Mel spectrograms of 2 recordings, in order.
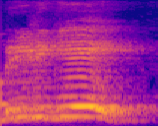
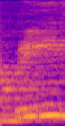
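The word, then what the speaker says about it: bridge: D silent जी एज हा ब्रीडगे नाही हा ब्रीज आहे काय आहे ब्रीज काय आहे ब्रीज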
